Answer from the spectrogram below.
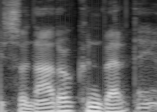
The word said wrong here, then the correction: Soñando con verte: is that right? – Soñando Converte.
